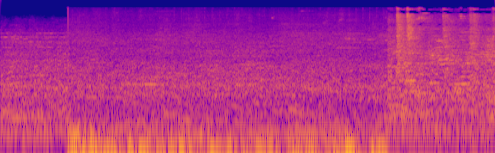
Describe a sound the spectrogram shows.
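A crowd of people murmurs and chatters in a large echoing space.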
